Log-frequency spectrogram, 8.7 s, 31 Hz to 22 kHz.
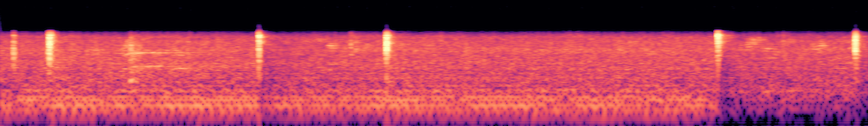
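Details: Triumph Daytona 650 won't start despite good battery voltage: scattered sharp single clicks every few seconds over near silence, starter never spins the engine; cause unknown, battery suspected.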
